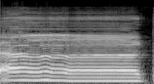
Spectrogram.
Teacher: نون ساکن کے بعد حروف اقفا کا تا آیا ہے، اخفا حقیقی ہوگا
